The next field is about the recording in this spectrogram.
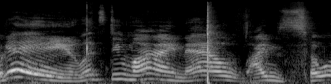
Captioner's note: fingers click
